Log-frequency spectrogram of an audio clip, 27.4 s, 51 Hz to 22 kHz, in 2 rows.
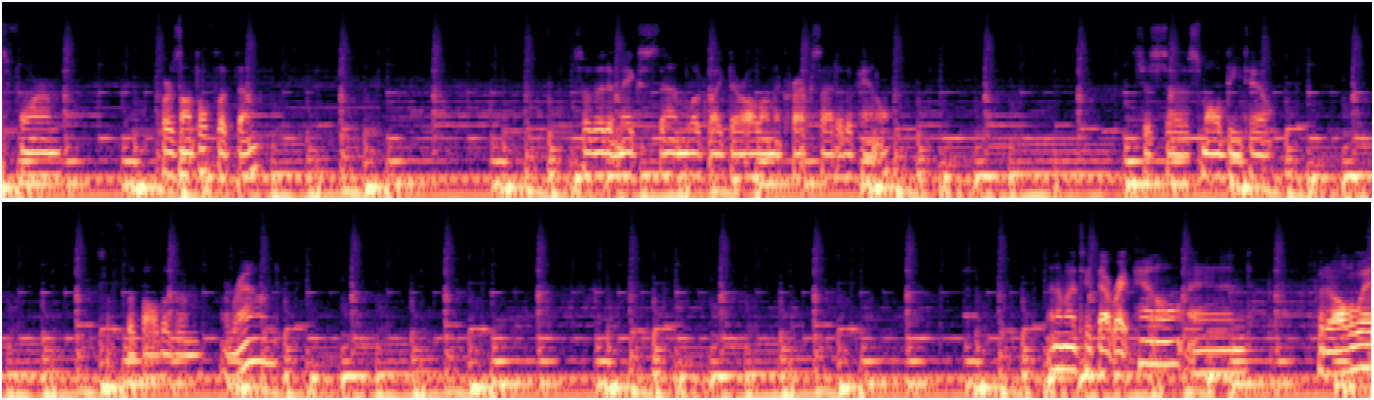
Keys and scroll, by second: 0.2 super+Return, 0.4 super+d, 1.2 super+t, 2.0 super+d, 2.4 z, 10.6 m, 13.4 super+t, 14.5 super+Return, 14.6 super+d, 14.9 super+t, 18.1 m, 20.5 super+t, 21.8 super+Return, 21.9 super+d, 24.8 shift+r, 25.4 shift+p, 26.0 shift+r, 26.8 Return.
